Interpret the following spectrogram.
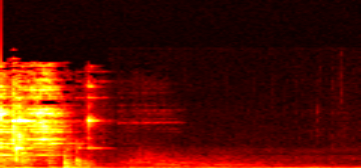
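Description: A piece of glass falling onto a floor and shattering: a sharp crash, a smaller second clink about half a second later, and high tinkling that dies away within about a second.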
